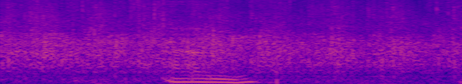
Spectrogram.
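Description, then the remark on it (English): Steady, dense audience applause in a large room for a set of presenters; many hands clap in a wash of applause, with a short voiced cheer rising briefly above it partway through. “I hope you'll join me in giving all of our presenters one more round of applause.”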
